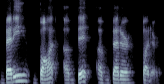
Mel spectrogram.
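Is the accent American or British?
American. It has an American accent with soft d-like Ts.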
